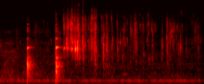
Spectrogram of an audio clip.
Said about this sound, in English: That is the sound of a good mac and cheese.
